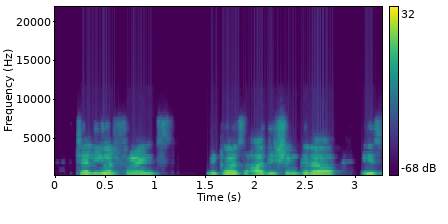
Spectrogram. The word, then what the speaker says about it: Shankara: Shankara, Shankara, from the middle of the mouth. Not Shankara or not Sankara. So remember that.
